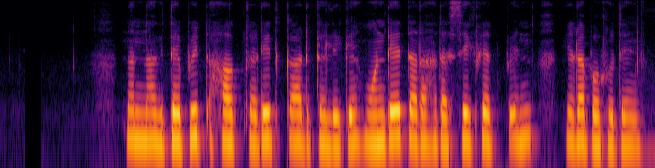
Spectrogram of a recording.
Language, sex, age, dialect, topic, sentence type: Kannada, female, 25-30, Mysore Kannada, banking, question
